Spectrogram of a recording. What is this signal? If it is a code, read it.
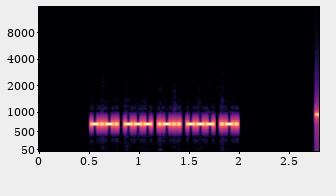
Morse code, heard as a keyed tone, about 52 wpm, 700 Hz. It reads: COLOR
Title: Sentences from Top 1600 Words - New Word Drill Alt - 50wpm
